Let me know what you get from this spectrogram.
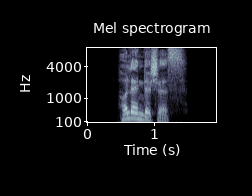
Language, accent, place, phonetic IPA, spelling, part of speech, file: German, Germany, Berlin, [ˈhɔlɛndɪʃəs], holländisches, adjective, De-holländisches.ogg
- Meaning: strong/mixed nominative/accusative neuter singular of holländisch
